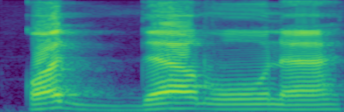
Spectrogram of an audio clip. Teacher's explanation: ro-nya tebal karena ro berharakat fathah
